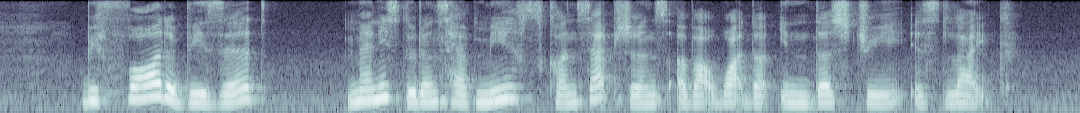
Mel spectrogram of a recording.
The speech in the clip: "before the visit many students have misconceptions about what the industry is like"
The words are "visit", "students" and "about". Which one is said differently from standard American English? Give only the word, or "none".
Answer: visit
